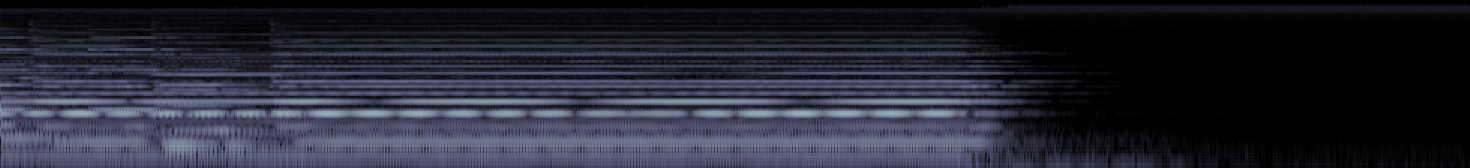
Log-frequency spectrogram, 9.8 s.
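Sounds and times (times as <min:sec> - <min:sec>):
organ chorale prelude: 0:00.0 - 0:07.5.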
